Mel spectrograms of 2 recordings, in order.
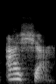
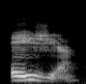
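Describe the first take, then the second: First: The name is said with Polish pronunciation. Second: The name is said with English pronunciation. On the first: "In Polish language, uh, you you pronounce it Asia" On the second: "in uh, English, Asia"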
